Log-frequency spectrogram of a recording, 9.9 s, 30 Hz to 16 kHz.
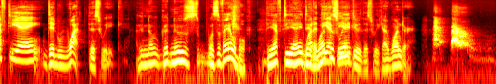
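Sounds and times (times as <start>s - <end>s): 
speech: 0.0s - 8.3s
dog barking: 8.6s - 9.9s.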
